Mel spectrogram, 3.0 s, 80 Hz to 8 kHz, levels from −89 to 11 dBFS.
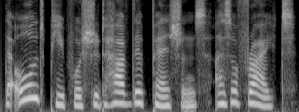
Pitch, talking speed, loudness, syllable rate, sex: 230 Hz, 200 wpm, -15 LUFS, 4.2 syllables/s, female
